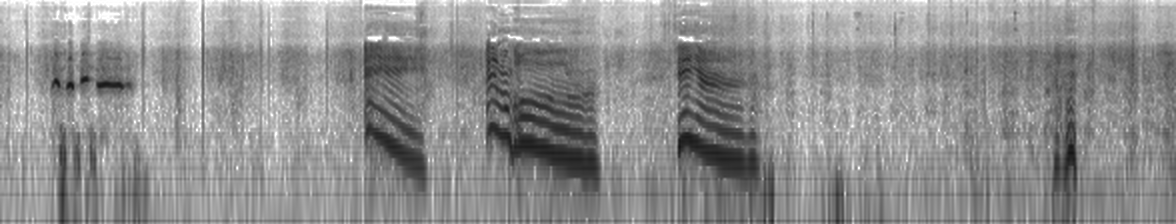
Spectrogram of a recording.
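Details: Lively, happy standard poodle giving three loud, drawn-out whining cries that slide downward, each about a second long, plus a shorter one near the end. A man's voice speaks between them, and there is a faint background hiss.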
